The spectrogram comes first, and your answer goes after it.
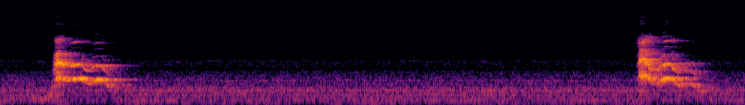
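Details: Chihuahua puppy about five and three-quarter months old, vocalising as if talking: two short yappy high barks with falling, whining tails, about six seconds apart, over a quiet room.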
